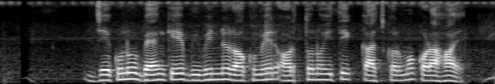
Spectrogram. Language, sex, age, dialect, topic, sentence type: Bengali, male, 36-40, Standard Colloquial, banking, statement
